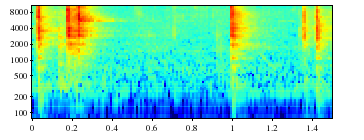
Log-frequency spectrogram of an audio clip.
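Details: Swiss K31 receiver, cleaned and lubed at bolt, bolt sleeve, op rod and bolt plug, dry run: light crisp metal clicks in quick pairs as the bolt cycles, no scraping or grating. A smooth, healthy action.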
